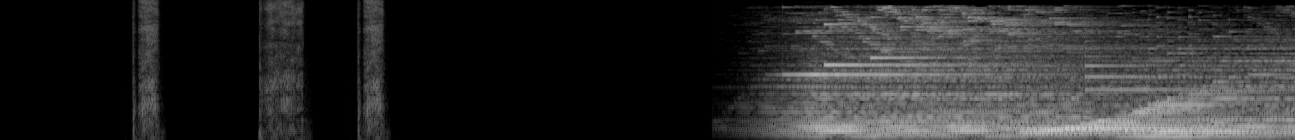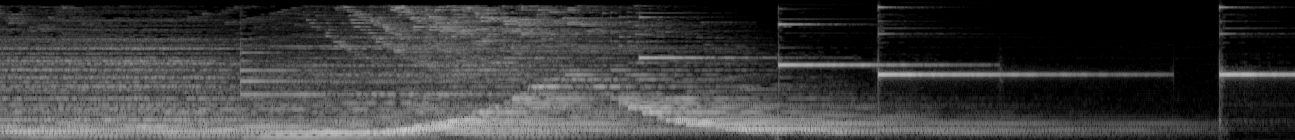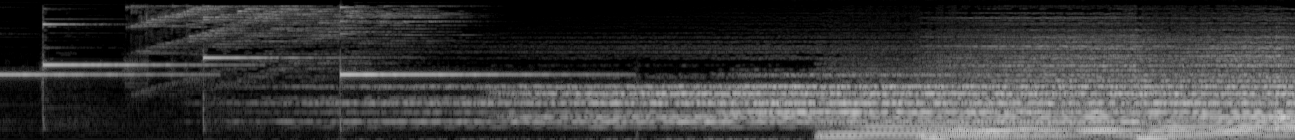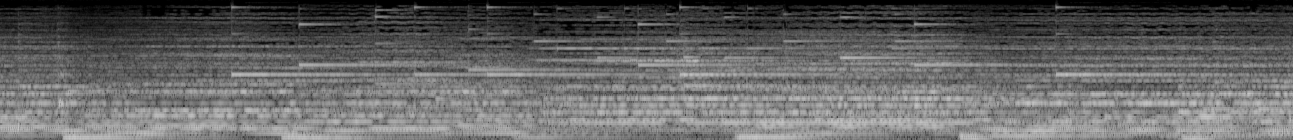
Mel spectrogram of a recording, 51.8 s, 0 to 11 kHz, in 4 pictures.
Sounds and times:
Music: 7.1s - 51.7s.

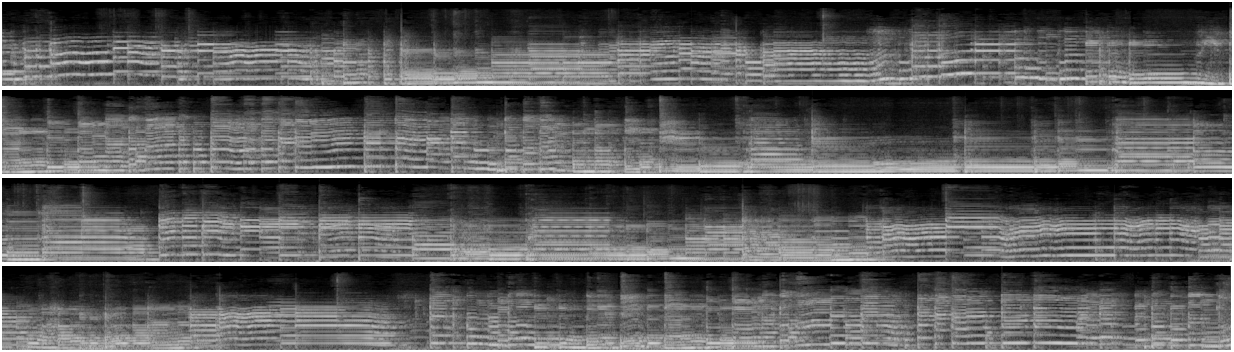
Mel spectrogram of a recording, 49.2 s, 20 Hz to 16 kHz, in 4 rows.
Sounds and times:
Music: 0.0s - 49.1s.

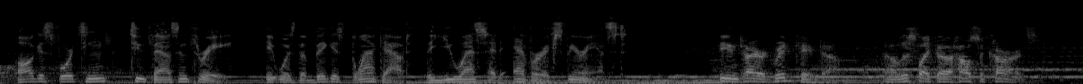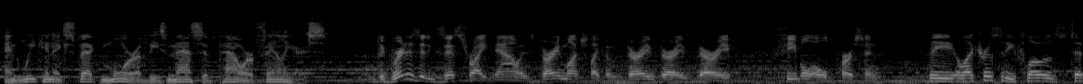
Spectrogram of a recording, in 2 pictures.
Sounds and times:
Music: 0.0s - 21.6s
Speech: 0.1s - 6.3s, 7.2s - 21.6s.

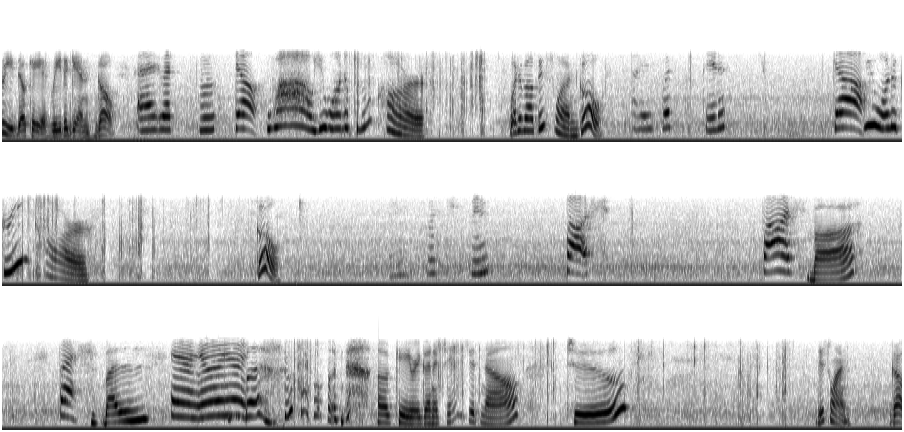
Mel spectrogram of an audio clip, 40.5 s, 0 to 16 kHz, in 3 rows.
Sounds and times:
Speech: 0.0s - 6.4s, 7.6s - 10.0s, 12.5s - 14.9s, 27.9s - 30.9s, 32.6s - 34.8s, 35.5s - 36.4s, 39.2s - 39.8s.

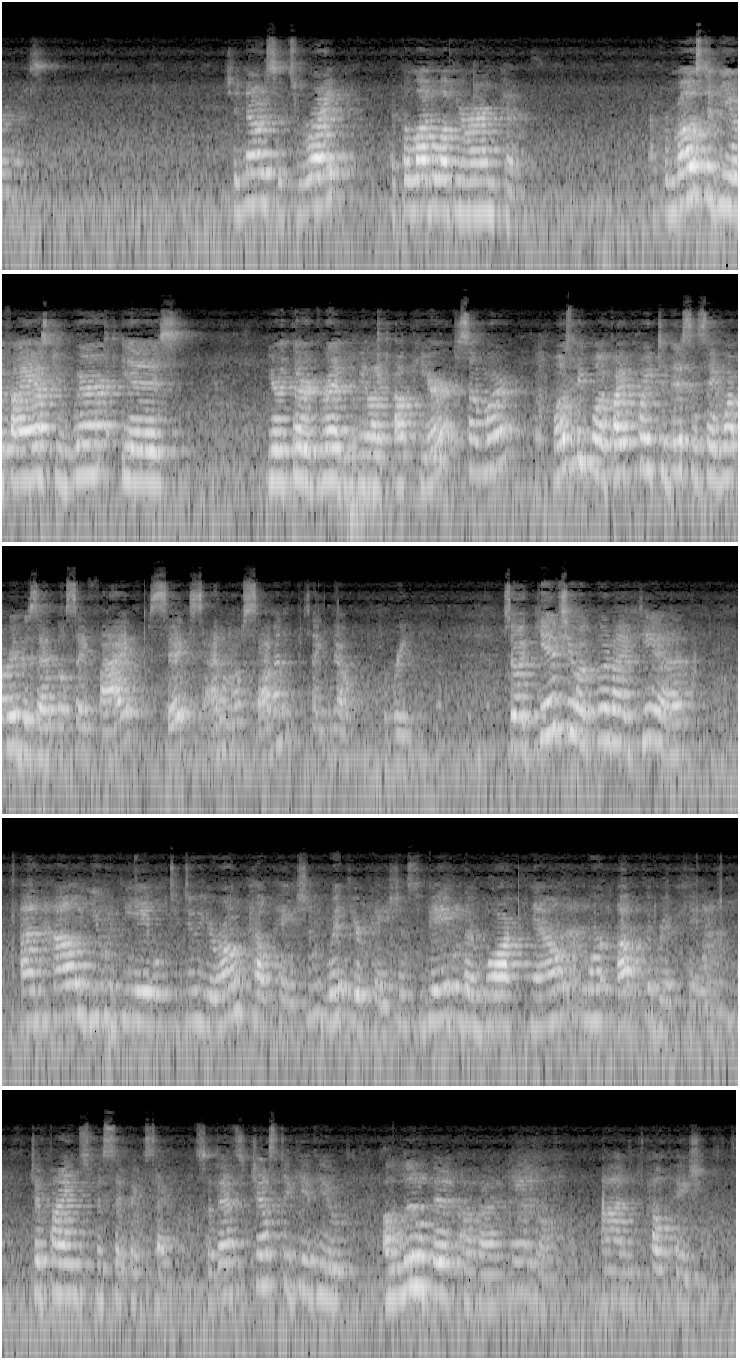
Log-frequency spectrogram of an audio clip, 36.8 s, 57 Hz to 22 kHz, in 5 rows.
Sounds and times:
Female speech, woman speaking: 0.0s - 0.5s, 2.3s - 5.3s, 6.5s - 9.2s, 10.0s - 19.0s, 19.8s - 36.6s.

